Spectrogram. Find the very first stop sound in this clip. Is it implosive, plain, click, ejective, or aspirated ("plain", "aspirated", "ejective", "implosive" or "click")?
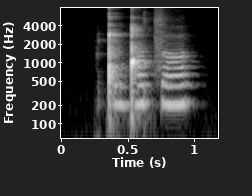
click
